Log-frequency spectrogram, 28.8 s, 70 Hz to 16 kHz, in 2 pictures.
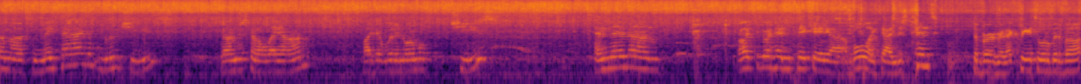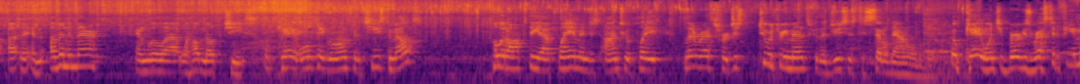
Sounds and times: Sizzle: 0.0s - 28.8s.

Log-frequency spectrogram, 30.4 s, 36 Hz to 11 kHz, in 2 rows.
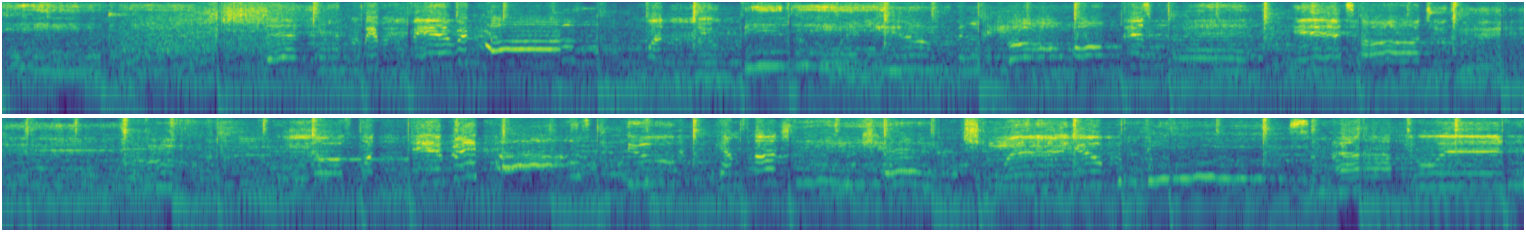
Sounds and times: Christian music: 0.0s - 30.4s.

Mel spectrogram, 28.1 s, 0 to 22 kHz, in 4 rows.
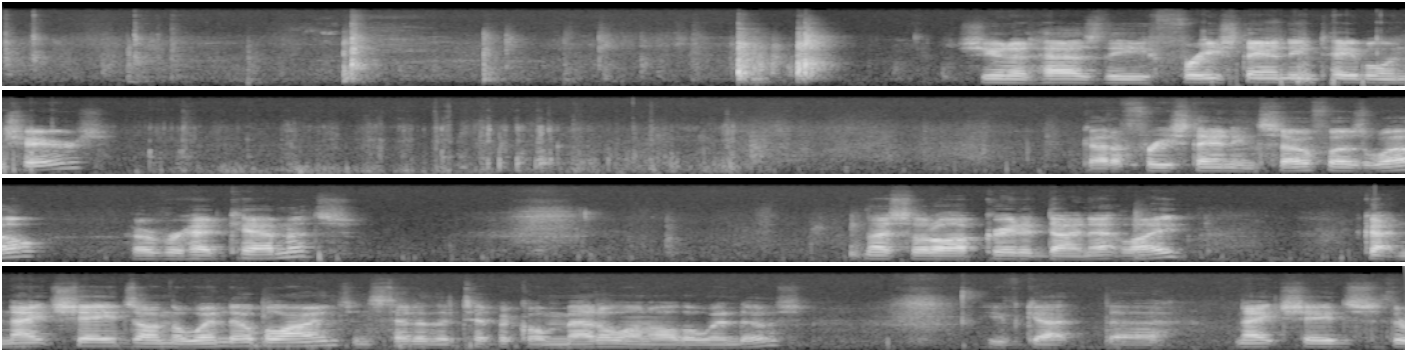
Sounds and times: Inside, small room: 0.0s - 28.0s
Speech: 4.8s - 7.6s, 12.4s - 15.9s, 18.3s - 20.0s, 20.8s - 25.1s, 25.9s - 28.0s.

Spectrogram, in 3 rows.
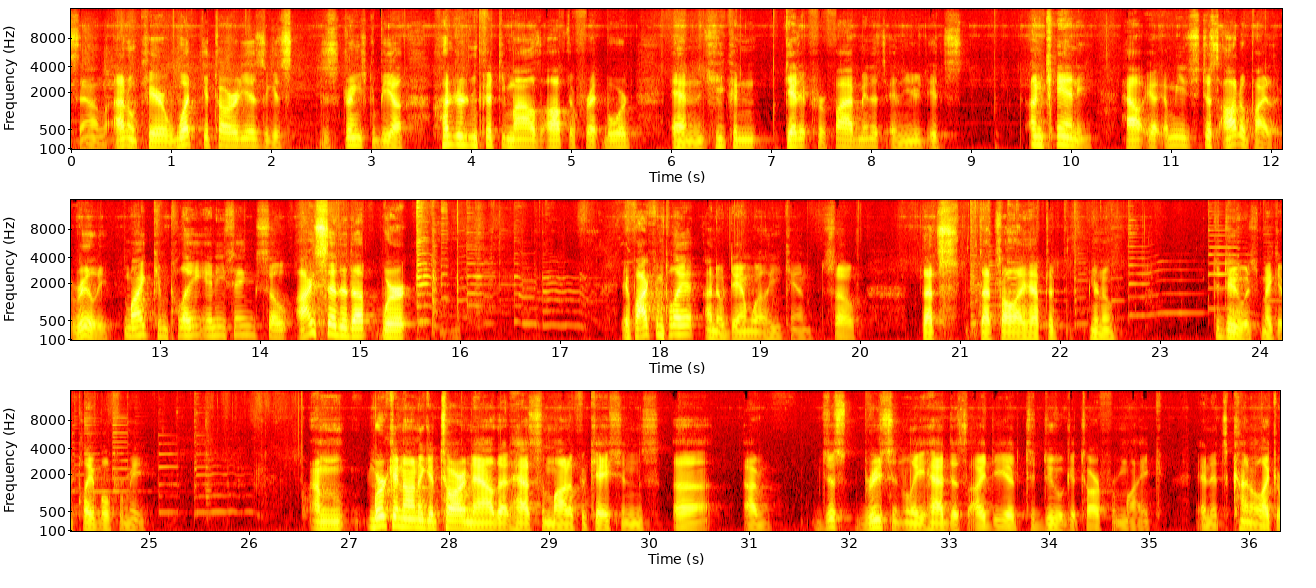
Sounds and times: Speech: 0.0s - 9.0s, 9.6s - 15.6s, 17.6s - 20.0s, 20.6s - 22.6s, 23.6s - 25.0s, 26.6s - 36.3s
Strum: 14.4s - 17.5s, 20.8s - 26.7s
Electric guitar: 15.5s - 17.6s, 21.0s - 26.3s.

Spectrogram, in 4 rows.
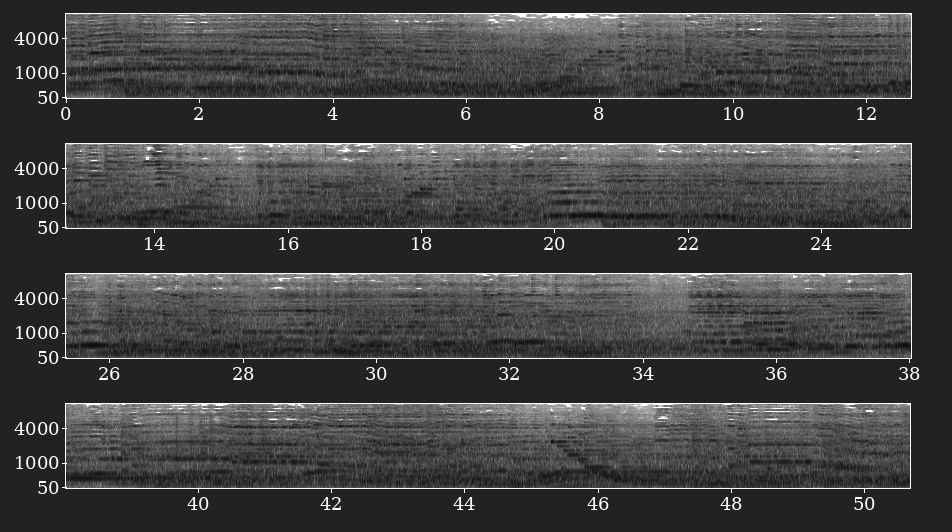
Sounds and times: Violin, fiddle: 0.0s - 50.6s.

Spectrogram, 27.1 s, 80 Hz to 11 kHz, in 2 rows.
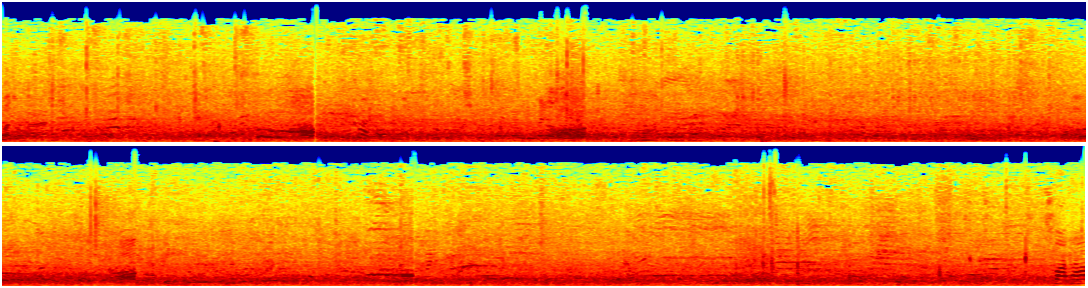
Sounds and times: Speech: 0.0s - 27.0s.

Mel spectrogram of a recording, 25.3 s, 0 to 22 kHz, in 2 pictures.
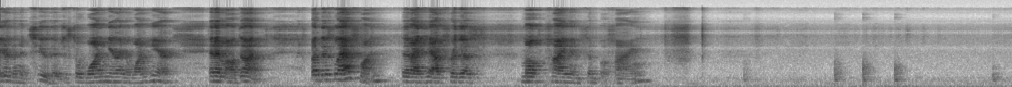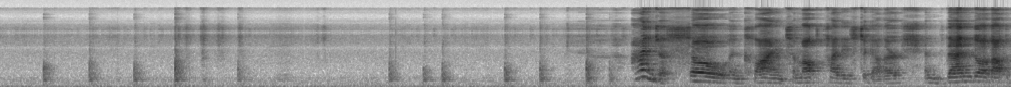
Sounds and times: Speech: 0.0s - 8.2s, 20.6s - 25.2s.

